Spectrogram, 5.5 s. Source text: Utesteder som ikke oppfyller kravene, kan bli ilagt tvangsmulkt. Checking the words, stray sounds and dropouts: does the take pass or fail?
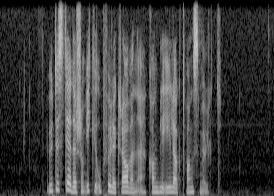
pass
